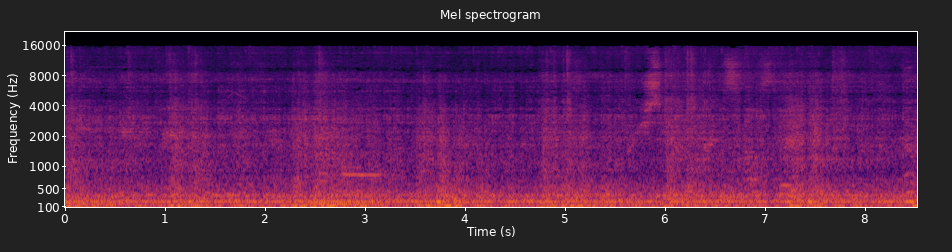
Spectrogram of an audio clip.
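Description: A steady low mechanical hum, with a short faint tone about three seconds in.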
